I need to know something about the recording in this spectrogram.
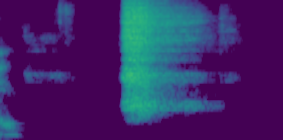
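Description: A person's single audible sigh: one breathy out-breath about a second in, fading away over under a second.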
